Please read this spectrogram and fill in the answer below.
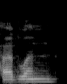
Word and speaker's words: Hudlin: Writers like Daniel Way, Reginald, it's like pronounced Hudlin, Ed Brubaker, Brian Michael Bendis.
